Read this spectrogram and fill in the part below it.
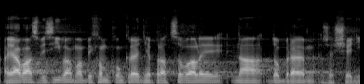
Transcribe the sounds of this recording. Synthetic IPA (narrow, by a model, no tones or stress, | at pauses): ʔa̰jaːvaːsvɪziːvaːmʔabɪxo̞mko̞ŋkɾɛːt̪ɲɛpɾat͡so̞valɪnado̞bɾɛːmr̝ɛʃɛɲiː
